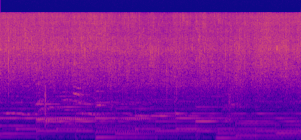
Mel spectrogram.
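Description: Sliced onions sizzling as they fry in oil in a pan, stirred with a wooden spatula. Soft background music with held notes plays underneath.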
